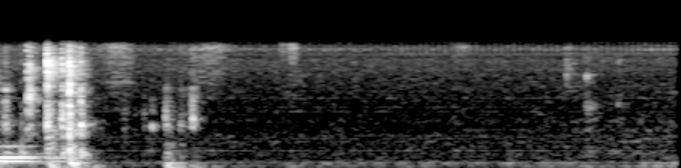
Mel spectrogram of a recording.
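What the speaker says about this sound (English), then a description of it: "let's type it in," A short flurry of keystrokes on a computer keyboard, heard up close, followed by a single tap or two and then quiet room hiss for the rest of the span.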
